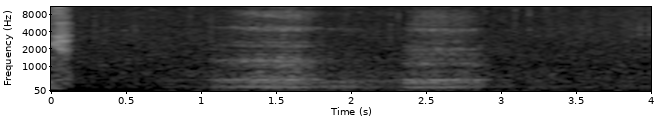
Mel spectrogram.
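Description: A wolf growls.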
